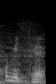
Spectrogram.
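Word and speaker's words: کمیته: 코미테라고 그럽니다. 영어의 커미티에 이제 이란 페르시아어 발음인데 코미테인데. 코미테.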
